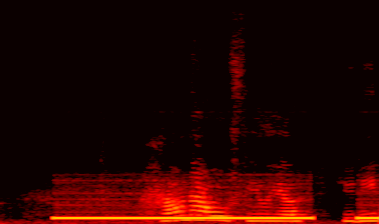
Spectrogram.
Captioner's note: phone ringing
